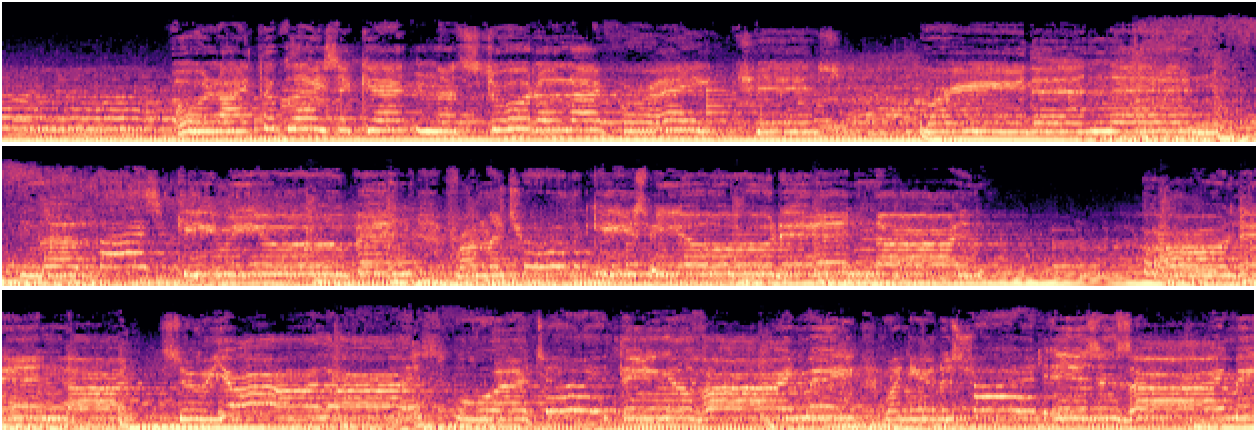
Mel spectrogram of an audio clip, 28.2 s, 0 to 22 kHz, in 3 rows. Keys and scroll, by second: 6.1 ctrl+j.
